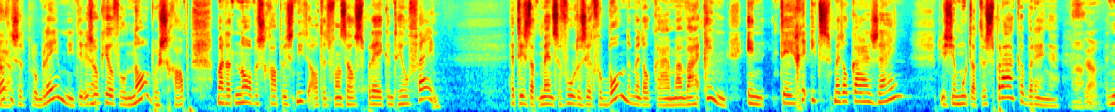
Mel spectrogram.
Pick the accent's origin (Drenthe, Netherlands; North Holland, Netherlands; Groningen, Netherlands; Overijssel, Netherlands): Overijssel, Netherlands; accent: Twents; first language Twents; Ik kan heel goed platpron. Mm-hmm. Dat is mijn eerste taal.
